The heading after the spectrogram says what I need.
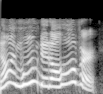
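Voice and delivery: loud, high, drawn-out wail of complaint; hammed-up groan from the hurt centipede. A narrator's reading. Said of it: "groaned the centipede".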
